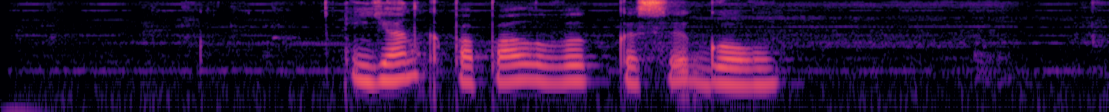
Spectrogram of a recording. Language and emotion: Russian, neutral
